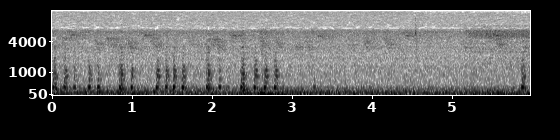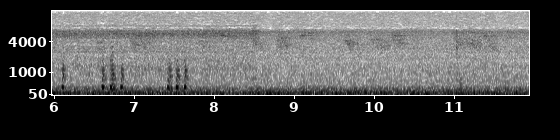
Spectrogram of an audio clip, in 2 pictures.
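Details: 2008 Toyota Prius stopped with the brake pedal held: bursts of rapid, clucking chatter come and go over a low, steady hum; cause not stated.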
